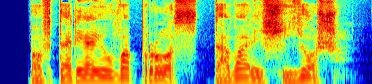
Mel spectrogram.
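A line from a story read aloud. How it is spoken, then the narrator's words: Stern reproach. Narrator (Russian): строго наехал Ильин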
